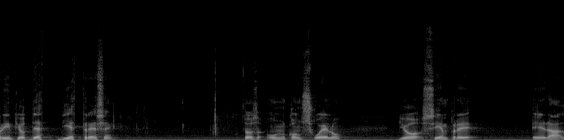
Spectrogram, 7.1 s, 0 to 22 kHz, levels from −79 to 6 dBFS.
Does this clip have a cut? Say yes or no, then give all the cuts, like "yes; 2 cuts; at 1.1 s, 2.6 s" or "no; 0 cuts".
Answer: yes; 1 cut; at 3.0 s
